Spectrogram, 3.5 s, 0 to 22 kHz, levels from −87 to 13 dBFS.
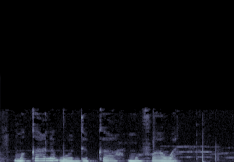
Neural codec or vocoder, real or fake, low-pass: none; real; 7.2 kHz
